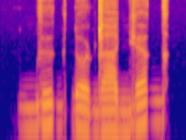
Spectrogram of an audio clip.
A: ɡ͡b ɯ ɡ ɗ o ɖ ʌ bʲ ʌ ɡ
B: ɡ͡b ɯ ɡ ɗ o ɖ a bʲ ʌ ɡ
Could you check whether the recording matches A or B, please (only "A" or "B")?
B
